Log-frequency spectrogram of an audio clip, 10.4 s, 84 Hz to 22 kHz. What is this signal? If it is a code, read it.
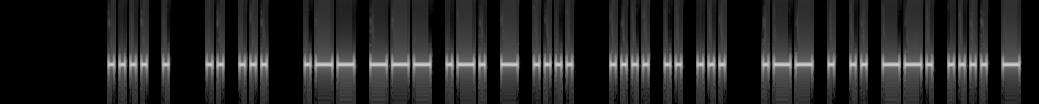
Morse code, heard as a keyed tone, about 22 wpm, 700 Hz. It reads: HE IS WORTH HIS WEIGHT
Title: Sentences from Top 1000 Words - Review Part 3 - 22wpm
